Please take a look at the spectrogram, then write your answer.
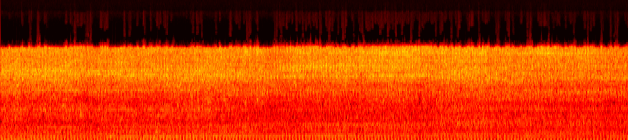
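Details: Craftsman snowblower single-cylinder engine after transmission change, cold morning, choked and primed: settles into a steady, even putter about four beats a second; normal idle after cold start.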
